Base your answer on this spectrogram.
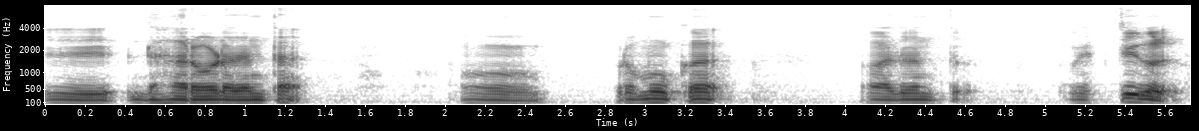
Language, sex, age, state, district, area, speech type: Kannada, male, 30-45, Karnataka, Chikkaballapur, urban, spontaneous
